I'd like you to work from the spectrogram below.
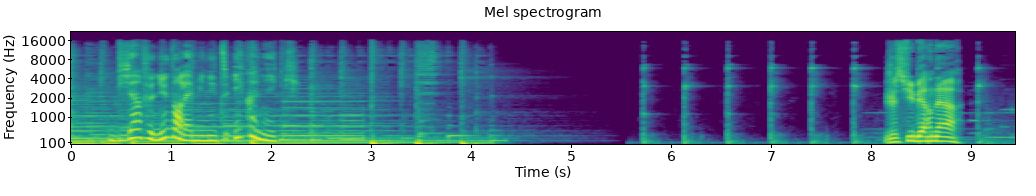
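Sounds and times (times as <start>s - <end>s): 
speech: 0.4s - 2.5s, 8.2s - 9.1s
mallet striking chisel carving stone: 5.6s - 8.2s, 9.0s - 9.4s.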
